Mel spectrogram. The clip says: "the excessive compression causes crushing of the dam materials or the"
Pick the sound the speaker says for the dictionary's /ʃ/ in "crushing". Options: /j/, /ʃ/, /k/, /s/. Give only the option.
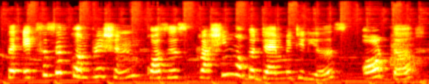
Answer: /ʃ/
